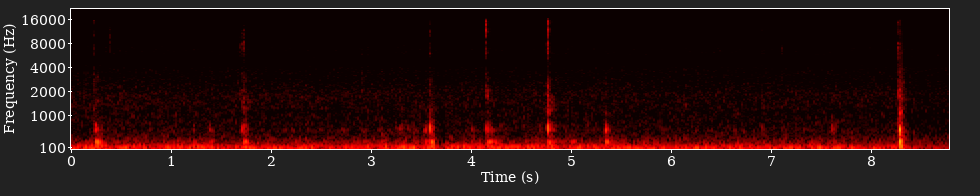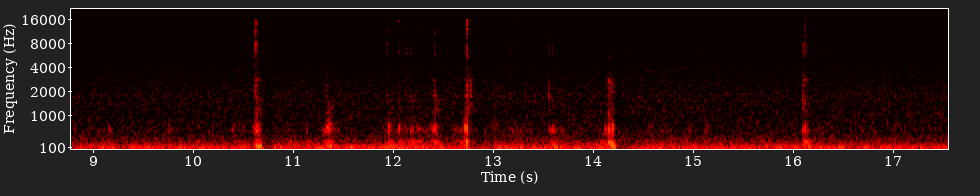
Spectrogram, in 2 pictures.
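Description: Metal lock picks click and scrape faintly inside a lock.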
